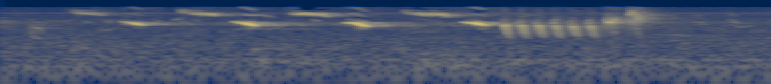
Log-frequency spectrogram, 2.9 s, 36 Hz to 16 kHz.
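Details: Nightingale (sikatan londo) gives four evenly spaced clear whistled notes about every 0.4 seconds, then a fast rattling trill of repeated pulses and a final sharp note.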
